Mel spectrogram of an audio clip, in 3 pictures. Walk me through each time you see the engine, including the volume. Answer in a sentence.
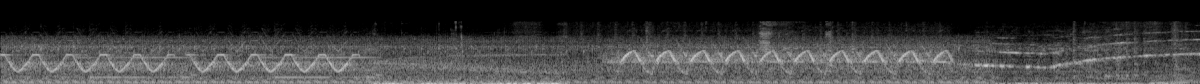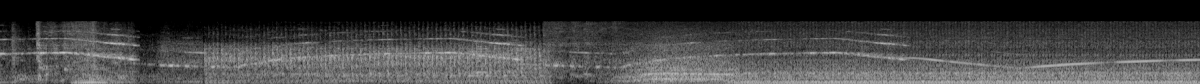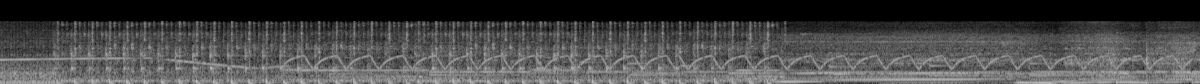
You can hear the engine from 0.0 to 35.9 s, getting louder.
